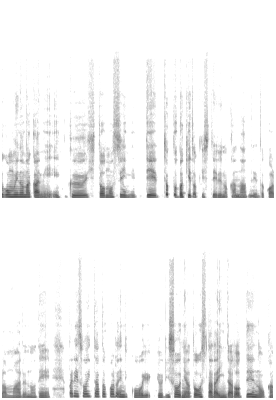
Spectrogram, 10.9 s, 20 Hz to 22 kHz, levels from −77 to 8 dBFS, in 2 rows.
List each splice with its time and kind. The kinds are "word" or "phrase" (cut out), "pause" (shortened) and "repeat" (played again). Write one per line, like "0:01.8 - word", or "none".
none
